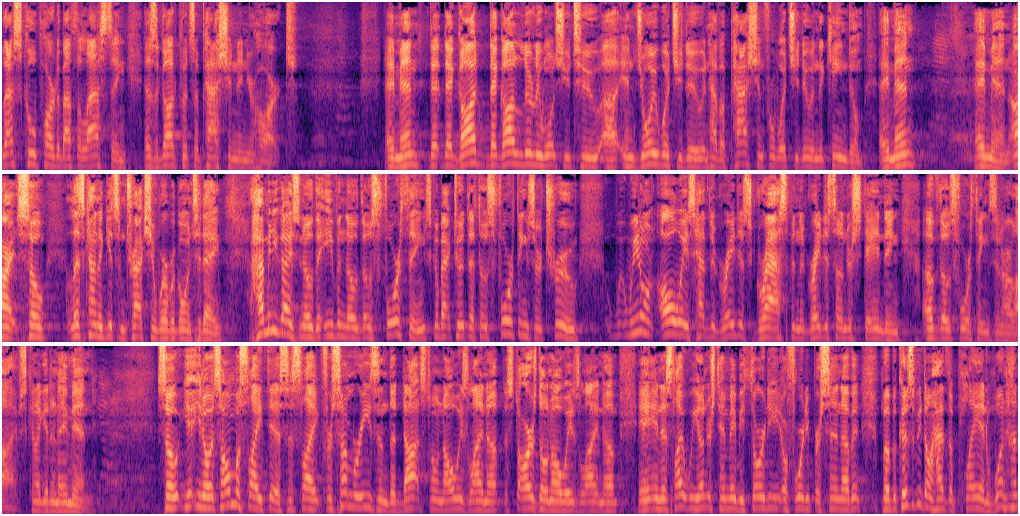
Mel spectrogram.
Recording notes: recorded on Sunday, December 3, 2017, during morning services at Celebration Life Family Church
